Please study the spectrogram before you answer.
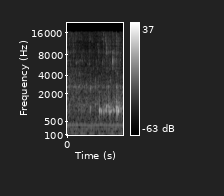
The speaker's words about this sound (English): That's liquid pouring out.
